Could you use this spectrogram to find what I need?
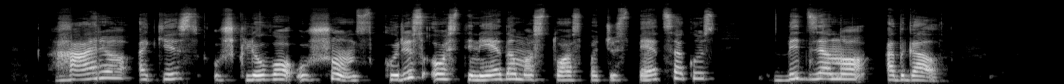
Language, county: Lithuanian, Klaipėda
